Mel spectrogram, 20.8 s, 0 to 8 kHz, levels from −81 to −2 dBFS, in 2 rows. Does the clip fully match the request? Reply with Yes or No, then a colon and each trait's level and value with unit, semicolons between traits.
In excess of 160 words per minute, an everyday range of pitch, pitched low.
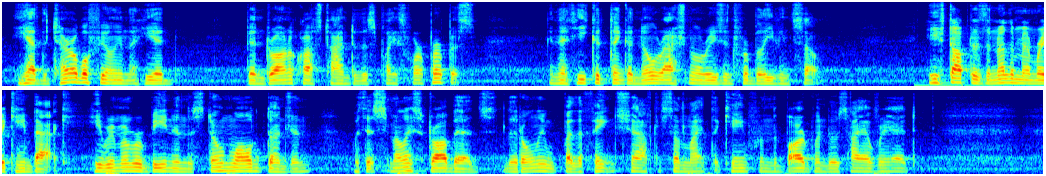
No: average, 190 wpm; narrow, 2.2 semitones; low, 115 Hz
